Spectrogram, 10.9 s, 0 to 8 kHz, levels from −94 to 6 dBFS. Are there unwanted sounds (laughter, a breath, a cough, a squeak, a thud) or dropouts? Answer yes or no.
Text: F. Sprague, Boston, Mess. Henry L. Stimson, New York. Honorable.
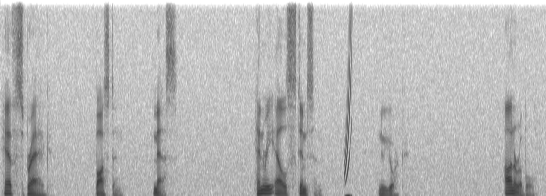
yes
